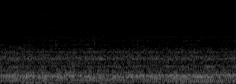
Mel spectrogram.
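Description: Steady low electric hum with a faint hiss from an industrial sewing machine's motor running without stitching.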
